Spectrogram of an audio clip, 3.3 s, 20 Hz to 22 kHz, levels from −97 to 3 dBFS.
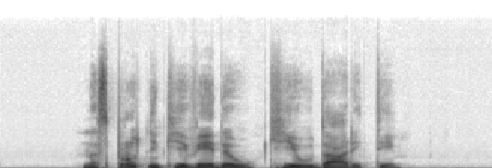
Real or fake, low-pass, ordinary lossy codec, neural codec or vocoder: fake; 19.8 kHz; none; autoencoder, 48 kHz, 128 numbers a frame, DAC-VAE, trained on Japanese speech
